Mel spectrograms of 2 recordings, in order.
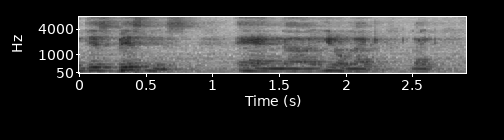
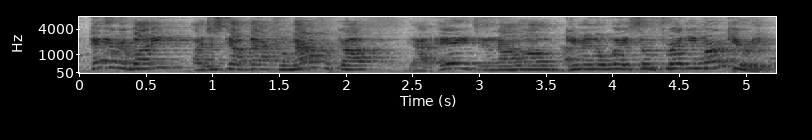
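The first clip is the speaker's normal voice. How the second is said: mock upbeat comic; 7 semitones higher, 3 dB louder than usual. Mock comic's stage greeting quoted.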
